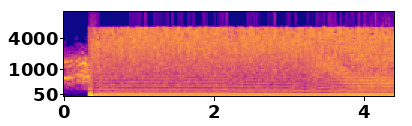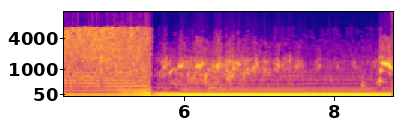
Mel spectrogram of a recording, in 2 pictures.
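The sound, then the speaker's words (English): A loud motorcycle engine drones steadily, then abruptly shifts to a rougher, fuller roar for the last few seconds. No one speaks. “If this is a motorcycle and you was in the back, where did Vera sit?”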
